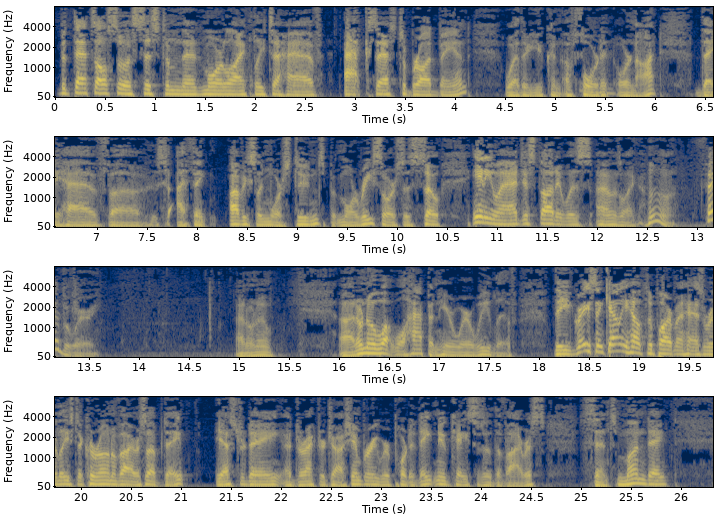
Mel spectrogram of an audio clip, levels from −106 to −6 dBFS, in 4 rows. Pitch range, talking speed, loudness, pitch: 90-125 Hz, 180 wpm, -26 LUFS, 110 Hz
